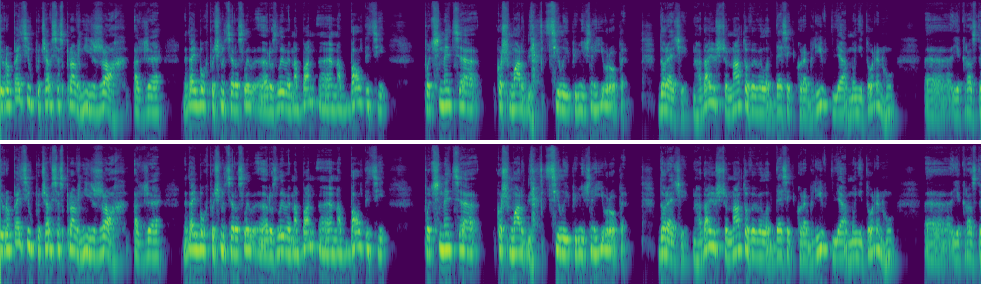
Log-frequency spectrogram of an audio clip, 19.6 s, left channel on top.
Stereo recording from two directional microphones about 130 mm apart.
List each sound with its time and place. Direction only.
0.0 s speech: 20° left (ahead or behind)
